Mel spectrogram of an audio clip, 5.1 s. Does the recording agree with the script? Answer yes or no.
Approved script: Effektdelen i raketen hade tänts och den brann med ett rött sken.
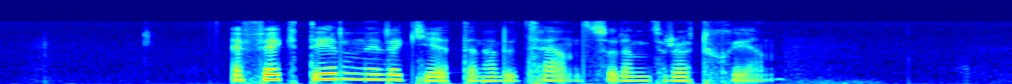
no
